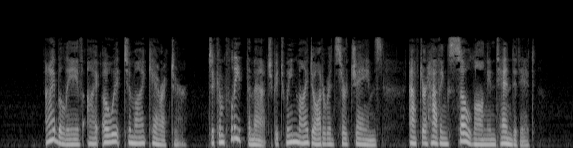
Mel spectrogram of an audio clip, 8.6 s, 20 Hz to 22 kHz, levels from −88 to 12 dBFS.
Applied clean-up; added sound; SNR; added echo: none; none; none; none.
